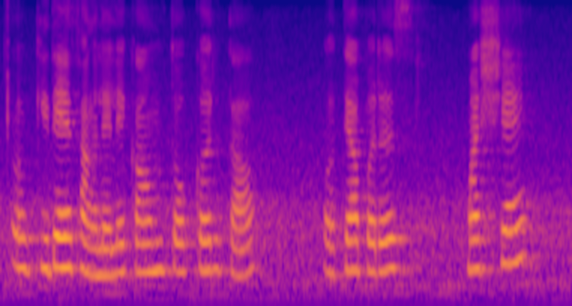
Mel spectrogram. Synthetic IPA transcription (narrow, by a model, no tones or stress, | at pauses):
kit̪ɛ̃sãŋɡlelekamt̪ɔkəɾt̪a | t̪japəɾəs | maɕẽ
